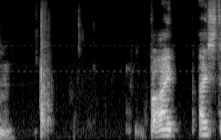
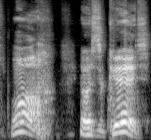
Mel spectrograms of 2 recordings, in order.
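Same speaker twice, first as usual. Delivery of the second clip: loud, high, gushing delight; excited exclamation; 7 semitones higher, 9 dB louder than usual. Real, not acted. Storyteller recalling their only good experience, excited. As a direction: burst out with enthusiasm.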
